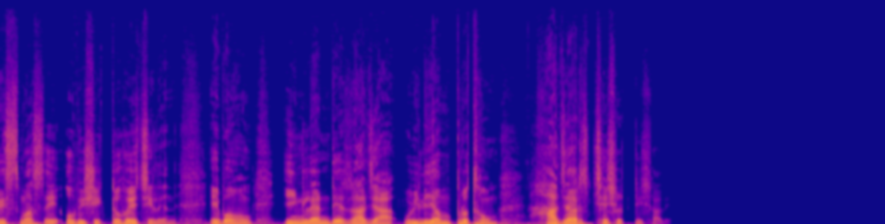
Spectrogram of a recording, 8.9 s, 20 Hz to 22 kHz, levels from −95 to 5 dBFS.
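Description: No technical faults can be heard in this speech recording. The level fades out smoothly near the end, starting around five and a half seconds and completing by 6.72 s with no click or hard edge.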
